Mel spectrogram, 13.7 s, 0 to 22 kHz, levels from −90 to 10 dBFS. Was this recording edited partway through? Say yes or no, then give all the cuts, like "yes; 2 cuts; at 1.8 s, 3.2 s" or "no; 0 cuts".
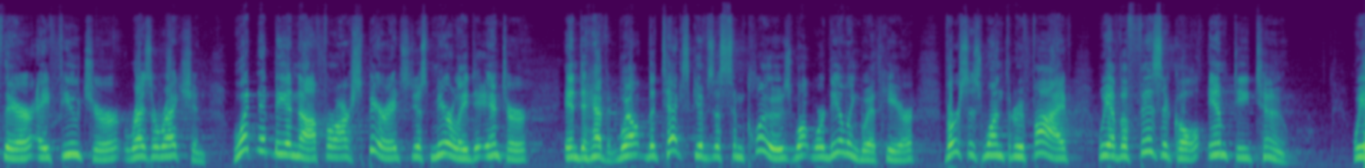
no; 0 cuts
